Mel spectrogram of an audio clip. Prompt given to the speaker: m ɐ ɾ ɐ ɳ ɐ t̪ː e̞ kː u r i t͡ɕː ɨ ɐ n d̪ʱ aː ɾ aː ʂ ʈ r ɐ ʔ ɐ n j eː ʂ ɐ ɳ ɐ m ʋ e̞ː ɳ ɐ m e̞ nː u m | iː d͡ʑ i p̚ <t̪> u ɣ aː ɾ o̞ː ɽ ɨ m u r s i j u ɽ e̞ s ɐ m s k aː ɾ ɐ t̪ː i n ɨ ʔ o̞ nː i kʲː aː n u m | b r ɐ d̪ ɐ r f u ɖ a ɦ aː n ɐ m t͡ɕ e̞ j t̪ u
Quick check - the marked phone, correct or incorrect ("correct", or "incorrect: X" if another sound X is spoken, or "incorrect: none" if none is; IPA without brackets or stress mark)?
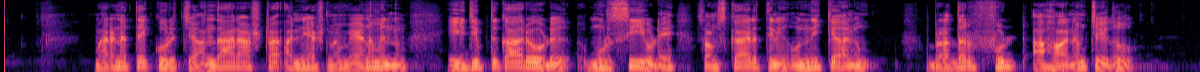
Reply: correct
